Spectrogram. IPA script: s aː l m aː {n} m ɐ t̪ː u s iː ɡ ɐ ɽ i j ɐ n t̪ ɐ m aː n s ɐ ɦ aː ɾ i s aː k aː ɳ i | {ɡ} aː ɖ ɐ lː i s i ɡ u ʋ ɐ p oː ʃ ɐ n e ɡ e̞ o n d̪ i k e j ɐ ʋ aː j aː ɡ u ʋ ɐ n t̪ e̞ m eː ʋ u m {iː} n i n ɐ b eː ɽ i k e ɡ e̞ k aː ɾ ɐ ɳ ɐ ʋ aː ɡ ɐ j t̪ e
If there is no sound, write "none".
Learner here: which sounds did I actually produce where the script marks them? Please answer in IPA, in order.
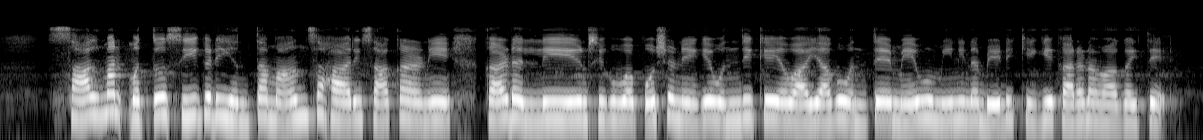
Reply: n, k, iː

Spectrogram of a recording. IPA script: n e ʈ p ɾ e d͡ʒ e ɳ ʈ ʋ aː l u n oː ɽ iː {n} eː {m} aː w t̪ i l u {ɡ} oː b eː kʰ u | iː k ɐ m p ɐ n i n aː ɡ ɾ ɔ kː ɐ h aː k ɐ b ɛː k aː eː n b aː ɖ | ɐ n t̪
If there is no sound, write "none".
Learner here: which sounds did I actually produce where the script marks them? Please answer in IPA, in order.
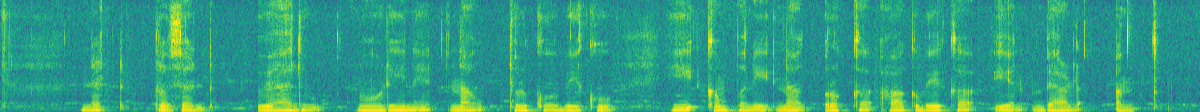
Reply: n, n, k

